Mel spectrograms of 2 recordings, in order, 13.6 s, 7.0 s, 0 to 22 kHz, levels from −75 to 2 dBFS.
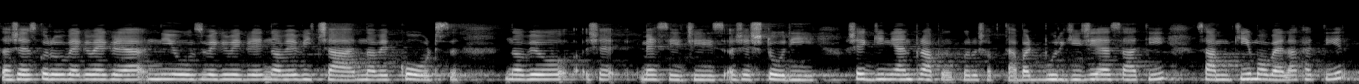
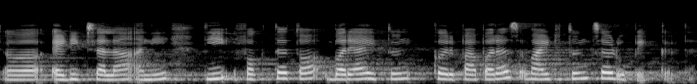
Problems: background sounds at intervals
